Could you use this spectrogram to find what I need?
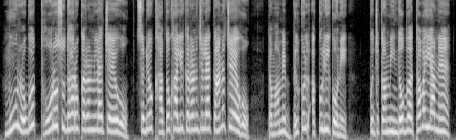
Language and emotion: Sindhi, angry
